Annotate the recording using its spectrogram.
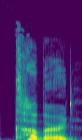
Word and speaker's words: cupboard: Okay, notice the pronunciation of this word, cupboard. It's an interesting pronunciation.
